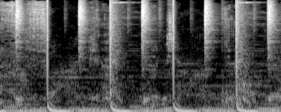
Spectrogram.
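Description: Psytrance track playing: a four-on-the-floor kick drum, about two kicks a second, with a rolling bassline filling the gaps between kicks and crisp hi-hats on top.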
